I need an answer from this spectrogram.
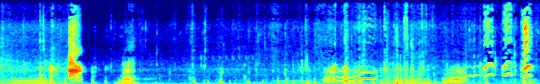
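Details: White puppies for adoption in Cheongdo, Korea: a loud yelp, a low grunt, then wavering whines and rising squeaky whimpers that grow more frequent toward the end, with light handling noise.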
